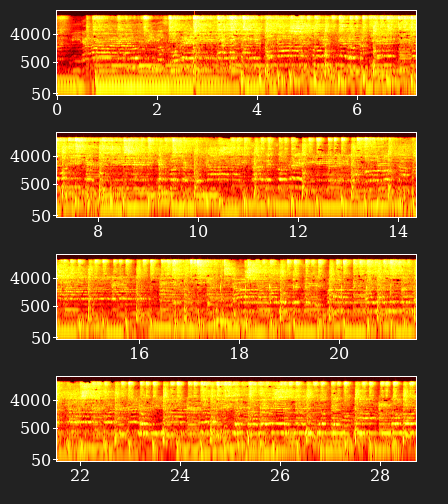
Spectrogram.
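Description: Live worship music: women singing into microphones over a band with a strong, stepping bass line and drums.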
